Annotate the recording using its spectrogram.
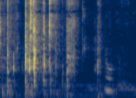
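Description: A clear plastic clamshell produce container of fresh mint being pried open: a quick run of sharp plastic clicks and crackles from the snapping lid, lasting under a second.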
